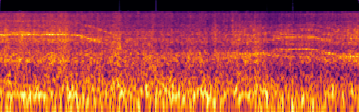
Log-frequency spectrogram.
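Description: Crosswind gusts across a city intersection on a windy day, a loud continuous rumbling roar of wind buffeting the microphone with faint traffic mixed in.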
